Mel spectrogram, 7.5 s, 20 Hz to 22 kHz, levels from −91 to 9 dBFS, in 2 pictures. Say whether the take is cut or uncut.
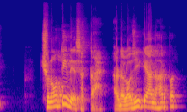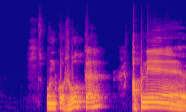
uncut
